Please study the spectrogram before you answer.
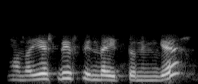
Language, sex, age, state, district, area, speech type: Kannada, female, 45-60, Karnataka, Bangalore Urban, urban, conversation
